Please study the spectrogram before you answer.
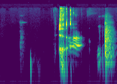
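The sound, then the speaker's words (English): A man talking while burping, forcing out gravelly, belched words in two loud bursts after a few faint short sounds. “Speak and burps, not just burps.”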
